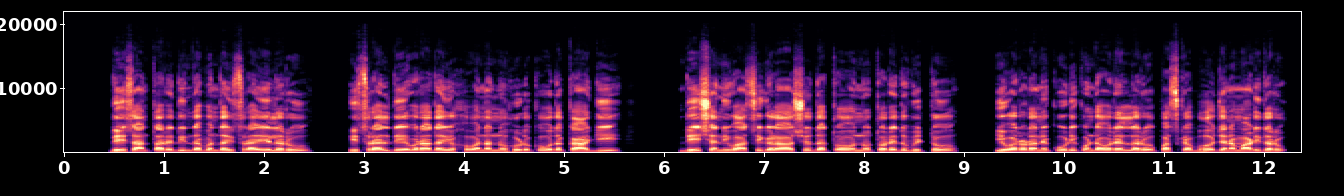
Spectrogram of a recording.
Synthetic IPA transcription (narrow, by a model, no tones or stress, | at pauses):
d̪ɛːʃaːnt̪ɐɾɐd̪ind̪ɐbɐnd̪ɐisɾaːjeːlɐɾu | isɾaːjeːld̪ɛːʋɐɾaːd̪ɐjɔhɔːʋɐnɐnːuɦuɽukuʋud̪ɐkːaːɡi | d̪ɛːʃɐniʋaːsiɡɐɭɐːʃud̪ʱːɐt̪ʋɐʋɐnːut̪ɔɾe̞d̪ubiʈːu | iʋɐɾɔɽɐne̞kuːɽikɔɳɖɐʋɐɾɛlːɐɾupɐskɐbʱɔːd͡ʒɐnemaːɽid̪ɐɾu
